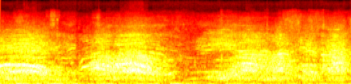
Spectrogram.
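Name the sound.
crowd chanting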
